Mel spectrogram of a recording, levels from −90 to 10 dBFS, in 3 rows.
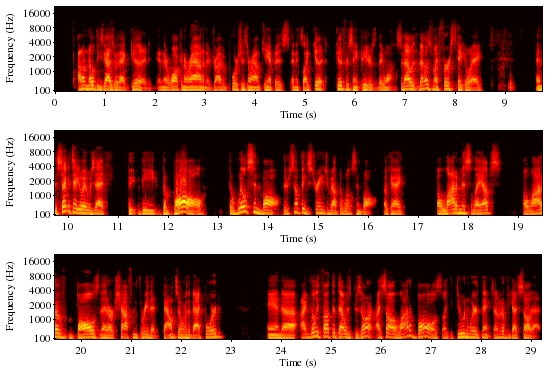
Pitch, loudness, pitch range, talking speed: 135 Hz, -29 LUFS, 120-155 Hz, 215 wpm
